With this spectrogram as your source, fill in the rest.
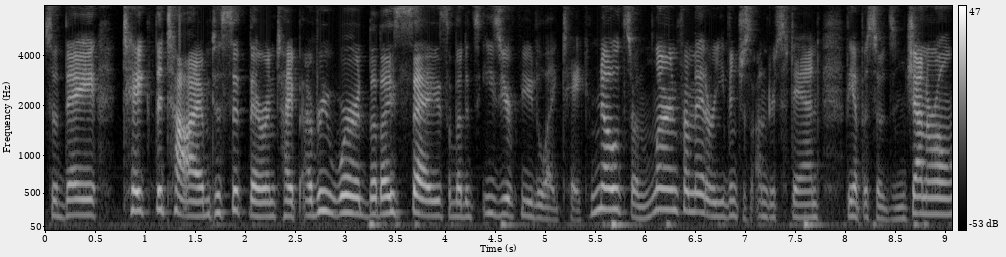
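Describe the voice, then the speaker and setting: Against a quiet background, a woman speaks at a fairly quick pace and a medium pitch with ordinary pitch variation. Her loudness swings widely. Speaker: podcast host. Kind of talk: solo podcast talk. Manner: fast; casual, chatty.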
